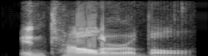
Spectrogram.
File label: "intolerable", American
